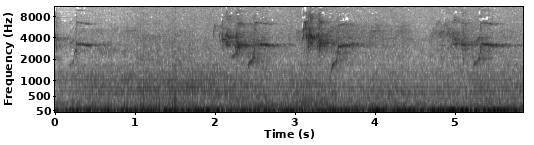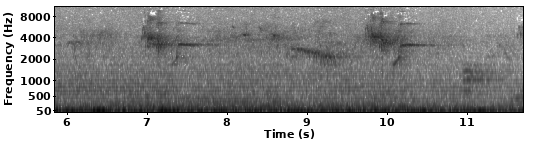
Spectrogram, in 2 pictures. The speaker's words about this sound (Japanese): 美しい、本当にね、こう可愛いんですよ、すごい。これちょっと悪役みたいに言いましたけど、そのことを軒にすれば可愛くて美しい声で鳴く素敵な鳥だなと思うんですけどね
